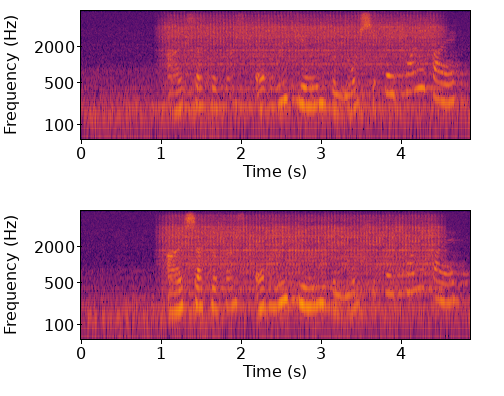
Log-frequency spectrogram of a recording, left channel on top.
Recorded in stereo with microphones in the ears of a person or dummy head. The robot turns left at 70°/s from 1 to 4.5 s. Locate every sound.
1.1 s a woman speaking: 90° right, 1.9 m; by 3.7 s 90° left, 1.9 m
3.8 s a woman speaking: 120° left, 1.6 m; by 4.8 s 70° left, 1.6 m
